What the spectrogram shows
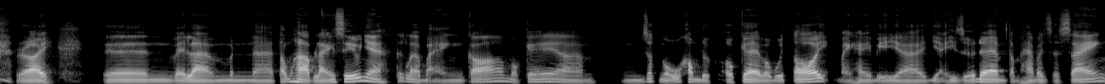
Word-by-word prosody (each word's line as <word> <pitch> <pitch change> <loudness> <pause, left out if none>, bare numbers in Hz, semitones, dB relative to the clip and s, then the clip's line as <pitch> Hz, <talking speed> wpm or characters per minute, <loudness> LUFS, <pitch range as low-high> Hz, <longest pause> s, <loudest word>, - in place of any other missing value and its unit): Rồi, 95 -4 +4 0.5
ờ, 105 - -4 0.6
vậy 95 0 +1
là 100 -3 +4
mình, 95 0 -5
à, 95 -1 -3
tổng 110 +7 -3
hợp 100 -7 +6
lại 95 +2 +1
xíu 135 +7 +3
nha, 125 -12 +2
tức 70 - -8
là - - 0
bạn 95 +9 -7
có 135 +8 0
một 140 - -8
cái, 120 +2 -2
a, 105 -4 -4 0.5
ừm, 95 0 -8
giấc 135 +6 -6
ngủ 95 +4 -1
không 110 -3 -1
được - - -4
ô 100 - -4
kê 105 -4 +5
vào 90 -1 -1
buổi 95 +2 -3
tối, 120 +6 +5
bạn 95 - -8
hay 95 0 -4
bị, 95 0 -4
à, 95 -1 -2
dậy 95 +1 -6
giữa 95 - -2
đêm 105 -2 +5
tầm - - -8
2:00-3:00 95 0 -6
sáng. 110 +10 +1
100 Hz, 205 wpm, -24 LUFS, 95-110 Hz, 0.6 s, hợp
